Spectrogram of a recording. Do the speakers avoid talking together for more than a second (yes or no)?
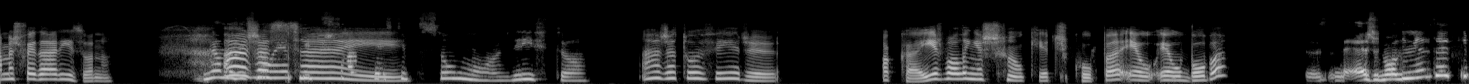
no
